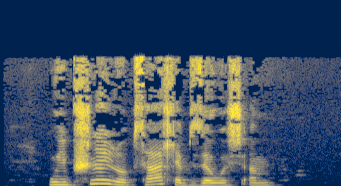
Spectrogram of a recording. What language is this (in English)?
Kabardian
